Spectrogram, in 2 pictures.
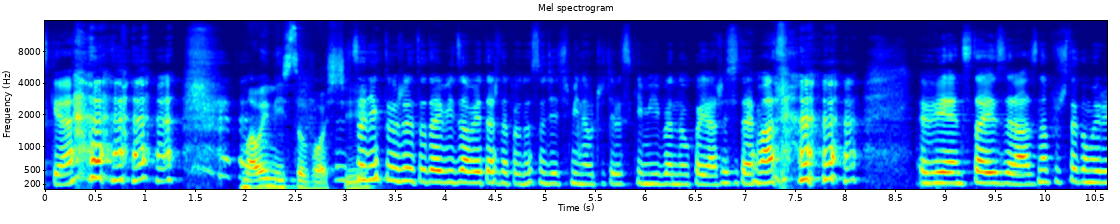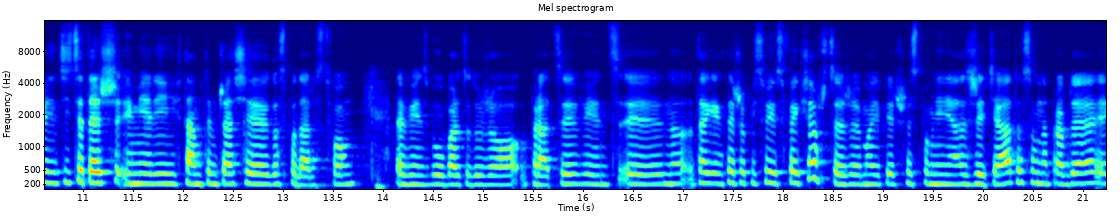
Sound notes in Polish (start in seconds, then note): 7.2 śmiech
